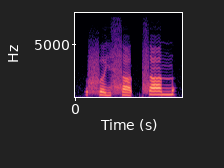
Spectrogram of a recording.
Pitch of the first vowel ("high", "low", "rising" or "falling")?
low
